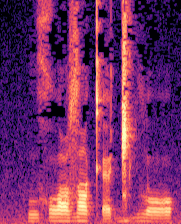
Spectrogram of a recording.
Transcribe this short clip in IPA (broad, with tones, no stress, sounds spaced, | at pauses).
ʊ˨ x ɔː˦ zˤ i˦ kʼ æ˨ ɡ͡ǁ i̤˦ l ɔ˦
